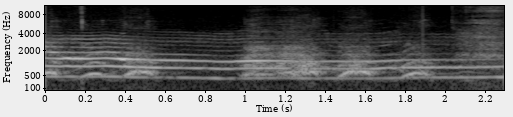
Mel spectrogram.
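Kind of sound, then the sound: animal, dog barking and growling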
